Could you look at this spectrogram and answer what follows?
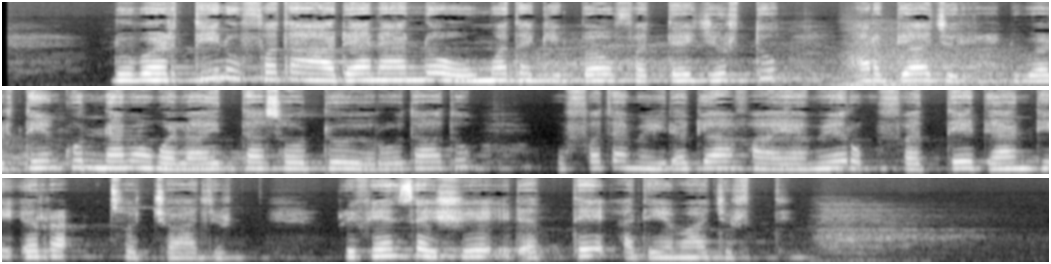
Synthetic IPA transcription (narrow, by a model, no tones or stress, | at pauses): d̪ʊbɐɾt̪iːnʊfːɐt̪ɐaːd̪aːnaːnːo̞ːuːmːɐt̪ɐɡɪbːaːʊfːɐt̪ːe̞ːd͡ʒɪɾt̪ʊɐɾɡaːd͡ʒɪrːɐd̪ʊbɐɾt̪iːŋkʊnːɐmɐwɐlaːjɪt̪ːaːsɔd̪ːo̞ːjɛɾo̞ːt̪aːt̪ʊ | ʊfːɐt̪ɐmeːᶑɐɡaːfaːjɐme̞ːɾʊʊfːɐt̪ːe̞ːd̪aːnd̪iːʔɪrːɐsɔt͡ʃːaːd͡ʒɪɾt̪ɪ̥ | ɾɪfe̞ːnsɐɪʃeːʔɪ̰ᶑɐt̪ːe̞ːʔɐd̪e̞ːmaːd͡ʒɪɾt̪ɪ̥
